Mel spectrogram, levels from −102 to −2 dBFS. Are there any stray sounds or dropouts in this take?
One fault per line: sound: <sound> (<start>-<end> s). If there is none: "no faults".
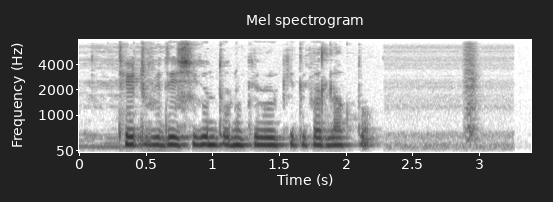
sound: squeak (2.9-3.1 s)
